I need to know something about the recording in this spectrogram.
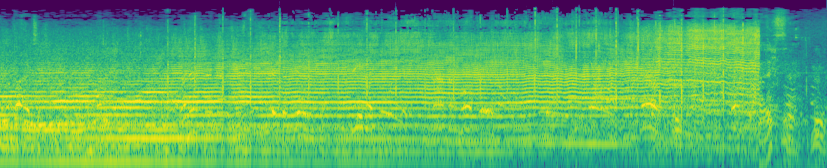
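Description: A racing powerboat engine roars steadily across the water.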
